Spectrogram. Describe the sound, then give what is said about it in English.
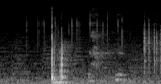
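Damage dice for an unarmed strike are rolled, hitting a hard surface with one sharp clatter, then tumbling in a few lighter, quieter clicks before settling on a three and a four, totalling seven. Faint murmuring sits underneath. “So go ahead and roll your damage dice for your unarmed strike.”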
